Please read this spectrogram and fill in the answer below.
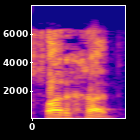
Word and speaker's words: Farhat: Es Farhat, F-A-R-H-A-T. Sí, la H se pronuncia como J.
